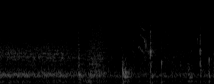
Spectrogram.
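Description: Near silence with a few faint clicks and a short faint squeak about a second and a half in.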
